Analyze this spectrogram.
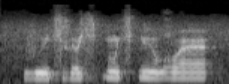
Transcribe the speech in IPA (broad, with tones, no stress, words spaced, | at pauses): vĩ˨sʲlœ˧sʲɓõ˦sʲ ɗĩ˧ʁʷæ˦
